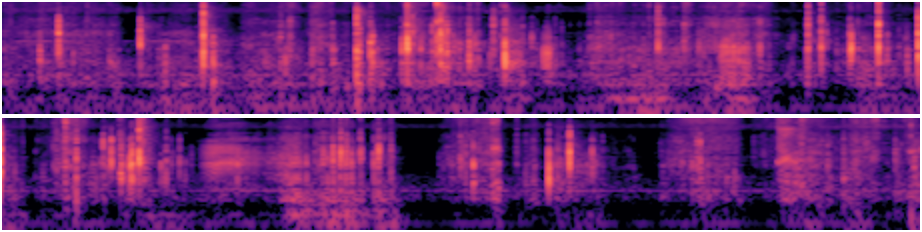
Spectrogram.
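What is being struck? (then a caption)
Glossy paper magazine page. A hand rolls and crumples a page of an open glossy paper magazine lying on a wooden table, pressing it flat with the palm and fingertips. Dense, bright crinkling fills the clip, broken by many sharp, short crackles and crisp snaps with almost no low end.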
